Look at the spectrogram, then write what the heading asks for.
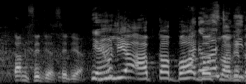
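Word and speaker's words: Iulia: यू यू yes pronounce यूलिया। यूलिया एंड the spellings are आई यू एल आई ए। सो आई I think you know. I mean why I. Everyone is calling me लूलिया। Loya.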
